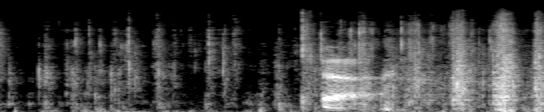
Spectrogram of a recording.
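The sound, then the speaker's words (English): An Amazon package is opened by hand, with scattered taps, crinkles and tearing rustles, growing busier and louder partway through while a person talks. “All right, what will I open first? I have no idea what this is. It's an Amazon package.”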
